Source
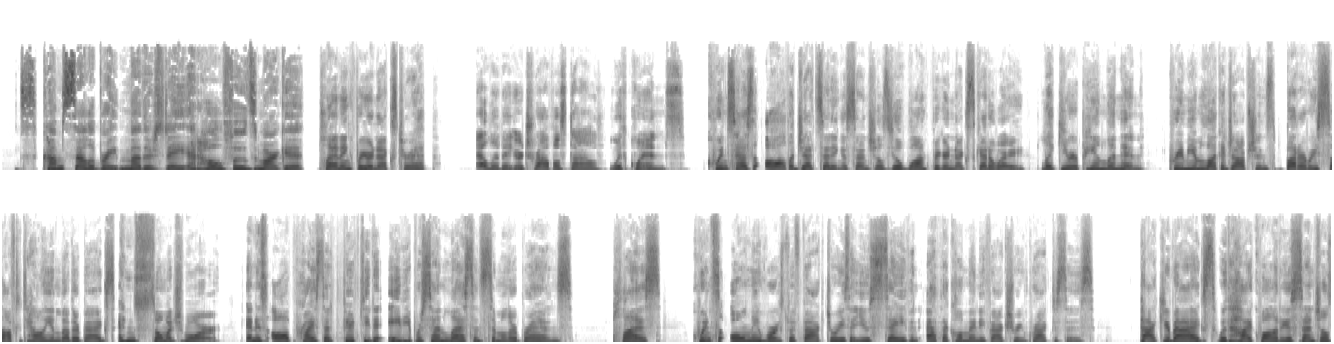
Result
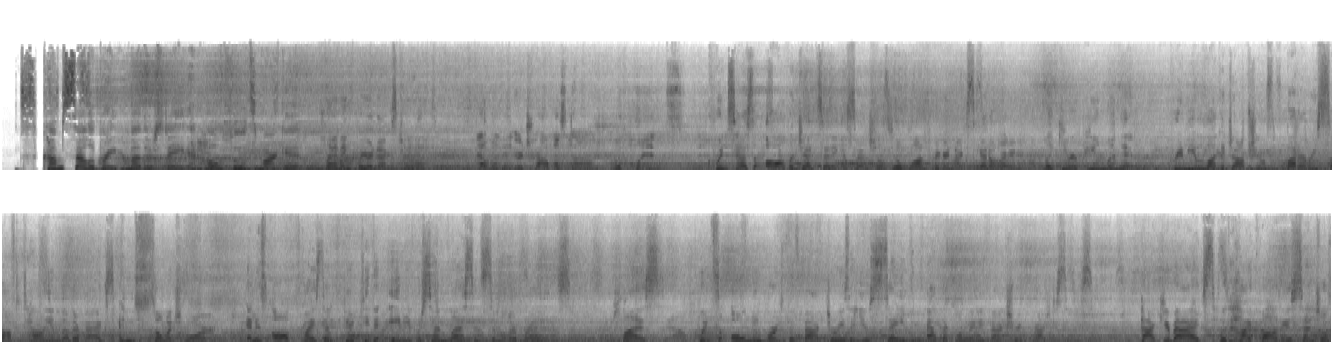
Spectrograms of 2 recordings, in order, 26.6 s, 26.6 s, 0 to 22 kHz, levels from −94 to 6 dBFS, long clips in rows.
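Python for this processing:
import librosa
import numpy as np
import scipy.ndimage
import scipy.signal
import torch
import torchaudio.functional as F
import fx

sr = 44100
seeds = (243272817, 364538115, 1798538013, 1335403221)

y = fx.reverse_delay_fb(x, sr, ms=374, feedback_pct=77, wet_db=-11.0)
y = fx.echo_diffused(y, sr, ms=827, feedback_pct=55, wet_db=-7.0)
y = y * 10.0 ** (5.5 / 20.0)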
